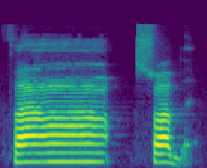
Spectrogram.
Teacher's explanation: آپ کی اخفا میں زبان بیک سے اٹھ جائے گی. استعلا کی صفت ہونی چاہیے کیونکہ صاد میں استعلا ہے، تو آپ نے جو آپ کا اخفا کا ساؤنڈ ہوگا اس میں بھی استعلا ہوگی.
